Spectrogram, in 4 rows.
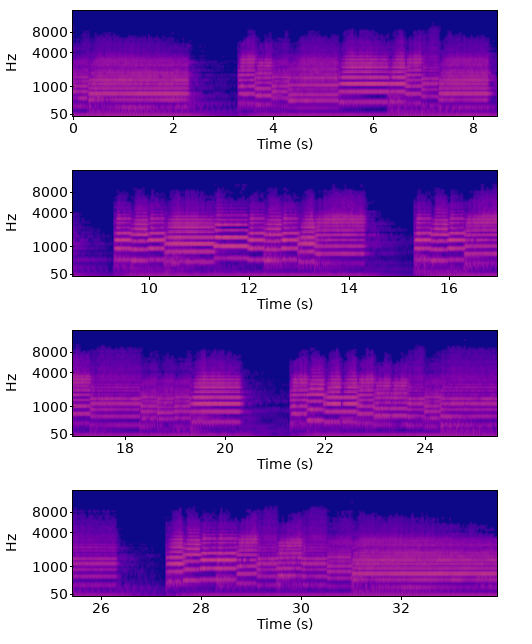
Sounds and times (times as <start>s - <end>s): Trumpet: 0.0s - 14.7s, 15.3s - 20.6s, 21.3s - 26.4s, 27.3s - 33.9s.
